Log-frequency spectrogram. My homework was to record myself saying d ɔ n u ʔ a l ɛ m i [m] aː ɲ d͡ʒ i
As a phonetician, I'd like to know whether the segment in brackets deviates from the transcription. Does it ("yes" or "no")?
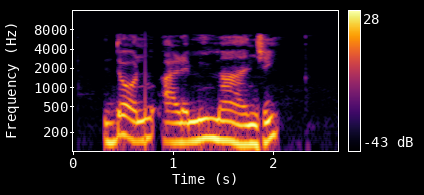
no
